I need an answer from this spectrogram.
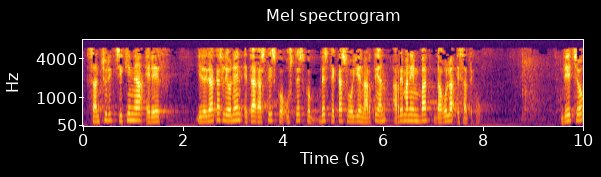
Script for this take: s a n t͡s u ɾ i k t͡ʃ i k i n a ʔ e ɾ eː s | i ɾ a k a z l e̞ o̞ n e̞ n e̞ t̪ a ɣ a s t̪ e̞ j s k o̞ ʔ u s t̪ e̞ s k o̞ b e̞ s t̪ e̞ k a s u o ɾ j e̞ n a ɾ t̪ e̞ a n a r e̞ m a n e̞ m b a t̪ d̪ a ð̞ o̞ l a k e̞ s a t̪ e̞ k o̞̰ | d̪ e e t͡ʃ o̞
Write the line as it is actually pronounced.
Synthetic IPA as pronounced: s a n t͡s u ɾ i k t͡ʃ i k i n a ʔ e ɾ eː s | i ɾ a k a z l e̞ o̞ n e̞ n e̞ t̪ a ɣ a s t̪ e̞ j s k o̞ ʔ u s t̪ e̞ s k o̞ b e̞ s t̪ e̞ k a s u o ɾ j e̞ n a ɾ t̪ e̞ a n a r e̞ m a n e̞ m b a t̪ d̪ a ɣ̞ o̞ l a ʔ e̞ s a t̪ e̞ k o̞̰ | d̪ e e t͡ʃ o̞

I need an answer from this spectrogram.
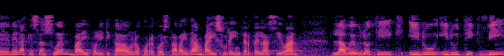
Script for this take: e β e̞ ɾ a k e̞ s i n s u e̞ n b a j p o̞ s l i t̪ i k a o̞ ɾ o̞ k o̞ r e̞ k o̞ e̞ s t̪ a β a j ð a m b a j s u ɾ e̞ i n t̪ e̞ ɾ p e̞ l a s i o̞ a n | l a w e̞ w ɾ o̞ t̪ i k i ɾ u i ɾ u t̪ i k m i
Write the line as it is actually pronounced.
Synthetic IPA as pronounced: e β e̞ ɾ a k e̞ s a n s u e̞ m b a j p o̞ l i t̪ i k a o̞ ɾ o̞ k o̞ r e̞ k o̞ e̞ s t̪ a β a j ð a m b a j s u ɾ e̞ i n t̪ e̞ ɾ p e̞ l a s i o̞ a n | l a w e̞ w ɾ o̞ t̪ i k i ɾ u i ɾ u t̪ i k b i

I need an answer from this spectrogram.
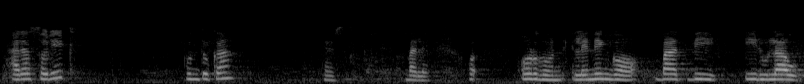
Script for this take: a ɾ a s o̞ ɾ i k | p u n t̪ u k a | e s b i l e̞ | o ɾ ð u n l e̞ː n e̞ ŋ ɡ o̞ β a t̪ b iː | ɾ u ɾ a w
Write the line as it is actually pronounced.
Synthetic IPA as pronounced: a ɾ a s o̞ ɾ i k | p u n t̪ u k a | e s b a l e̞ | o ɾ ð u n l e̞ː n e̞ ŋ ɡ o̞ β a t̪ b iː | ɾ u l a w

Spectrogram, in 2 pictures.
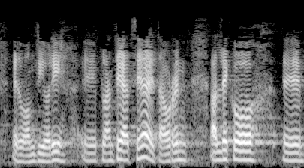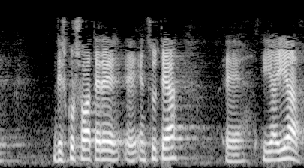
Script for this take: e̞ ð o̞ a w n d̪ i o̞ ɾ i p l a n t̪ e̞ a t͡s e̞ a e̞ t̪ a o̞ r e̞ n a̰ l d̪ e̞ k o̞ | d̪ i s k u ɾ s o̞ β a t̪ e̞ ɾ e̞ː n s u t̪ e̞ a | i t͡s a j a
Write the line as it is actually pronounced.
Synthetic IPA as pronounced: e̞ ð o̞ a w n d̪ i o̞ ɾ i p l a n t̪ e̞ a t͡s e̞ a e̞ t̪ a o̞ r e̞ n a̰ l d̪ e̞ k o̞ | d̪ i s k u ɾ s o̞ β a t̪ e̞ ɾ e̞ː n t͡s u t̪ e̞ a | i a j a

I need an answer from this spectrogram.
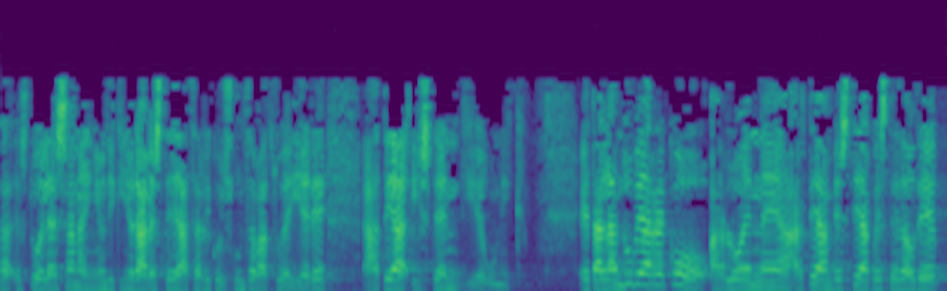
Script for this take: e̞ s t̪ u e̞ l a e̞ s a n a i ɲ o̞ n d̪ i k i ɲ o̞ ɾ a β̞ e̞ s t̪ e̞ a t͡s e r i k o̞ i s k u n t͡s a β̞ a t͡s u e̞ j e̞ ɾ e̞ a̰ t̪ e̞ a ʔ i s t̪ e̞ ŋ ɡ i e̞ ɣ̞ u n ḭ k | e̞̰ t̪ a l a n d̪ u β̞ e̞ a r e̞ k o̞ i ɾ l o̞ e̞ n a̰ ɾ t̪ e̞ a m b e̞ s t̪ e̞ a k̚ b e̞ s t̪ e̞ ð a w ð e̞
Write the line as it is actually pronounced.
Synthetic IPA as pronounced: e̞ s t̪ u e̞ l a e̞ s a n a i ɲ o̞ n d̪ i k i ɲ o̞ ɾ a β̞ e̞ s t̪ e̞ a t͡s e r i k o̞ i s k u n t͡s a β̞ a t͡s u e̞ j e̞ ɾ e̞ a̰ t̪ e̞ a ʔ i s t̪ e̞ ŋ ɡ i e̞ ɣ̞ u n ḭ k | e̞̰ t̪ a l a n d̪ u β̞ e̞ a r e̞ k o̞ a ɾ l o̞ e̞ n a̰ ɾ t̪ e̞ a m b e̞ s t̪ e̞ a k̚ b e̞ s t̪ e̞ ð a w ð e̞

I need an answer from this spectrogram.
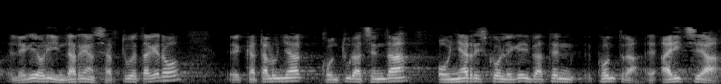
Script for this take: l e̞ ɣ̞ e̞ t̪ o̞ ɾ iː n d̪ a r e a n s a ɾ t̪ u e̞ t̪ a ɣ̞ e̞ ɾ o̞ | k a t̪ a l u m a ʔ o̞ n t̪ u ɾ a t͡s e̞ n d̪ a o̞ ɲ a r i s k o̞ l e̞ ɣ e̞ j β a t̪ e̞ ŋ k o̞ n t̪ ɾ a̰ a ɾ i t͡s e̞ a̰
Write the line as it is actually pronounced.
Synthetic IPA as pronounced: l e̞ ɣ̞ e̞ o̞ ɾ iː n d̪ a r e a n s a ɾ t̪ u e̞ t̪ a ɣ̞ e̞ ɾ o̞ | k a t̪ a l u ɲ a k o̞ n t̪ u ɾ a t͡s e̞ n d̪ a o̞ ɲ a r i s k o̞ l e̞ ɣ e̞ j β a t̪ e̞ ŋ k o̞ n t̪ ɾ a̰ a ɾ i t͡s e̞ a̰

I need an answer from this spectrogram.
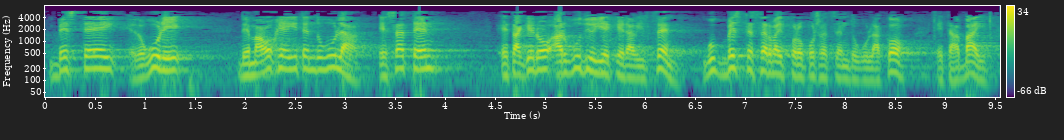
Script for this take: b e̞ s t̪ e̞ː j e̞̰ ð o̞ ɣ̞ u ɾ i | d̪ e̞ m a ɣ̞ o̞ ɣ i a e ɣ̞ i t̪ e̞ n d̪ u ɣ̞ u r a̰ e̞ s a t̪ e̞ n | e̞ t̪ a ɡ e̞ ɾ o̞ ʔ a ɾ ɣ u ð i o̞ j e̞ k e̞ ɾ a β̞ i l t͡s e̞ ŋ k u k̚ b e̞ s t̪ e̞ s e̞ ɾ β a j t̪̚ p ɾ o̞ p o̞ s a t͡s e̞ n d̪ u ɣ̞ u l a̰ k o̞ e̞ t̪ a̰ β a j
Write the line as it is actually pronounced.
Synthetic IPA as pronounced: b e̞ s t̪ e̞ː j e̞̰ ð o̞ ɣ̞ u ɾ i | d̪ e̞ m a ɣ̞ o̞ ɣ i a e ɣ̞ i t̪ e̞ n d̪ u ɣ̞ u l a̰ e̞ s a t̪ e̞ n | e̞ t̪ a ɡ e̞ ɾ o̞ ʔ a ɾ ɣ u ð i o̞ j e̞ k e̞ ɾ a β̞ i l t͡s e̞ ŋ ɡ u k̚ b e̞ s t̪ e̞ s e̞ ɾ β a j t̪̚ p ɾ o̞ p o̞ s a t͡s e̞ n d̪ u ɣ̞ u l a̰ k o̞ e̞ t̪ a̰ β a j

